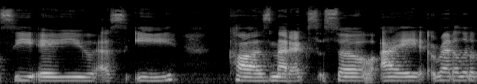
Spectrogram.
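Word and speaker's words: Causemetics: Okay, so this is by Thrive Cosmetics, and Cos is spelled C-A-U-S-E. Cosmetics.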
